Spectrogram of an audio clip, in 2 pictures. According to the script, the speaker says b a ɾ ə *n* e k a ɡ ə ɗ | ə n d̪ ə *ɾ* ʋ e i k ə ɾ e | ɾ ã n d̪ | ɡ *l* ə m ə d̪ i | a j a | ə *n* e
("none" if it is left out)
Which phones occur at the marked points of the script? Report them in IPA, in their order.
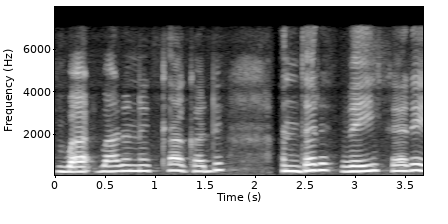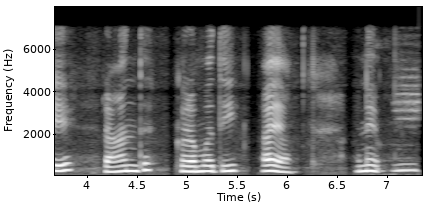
n, ɾ, ɾ, n

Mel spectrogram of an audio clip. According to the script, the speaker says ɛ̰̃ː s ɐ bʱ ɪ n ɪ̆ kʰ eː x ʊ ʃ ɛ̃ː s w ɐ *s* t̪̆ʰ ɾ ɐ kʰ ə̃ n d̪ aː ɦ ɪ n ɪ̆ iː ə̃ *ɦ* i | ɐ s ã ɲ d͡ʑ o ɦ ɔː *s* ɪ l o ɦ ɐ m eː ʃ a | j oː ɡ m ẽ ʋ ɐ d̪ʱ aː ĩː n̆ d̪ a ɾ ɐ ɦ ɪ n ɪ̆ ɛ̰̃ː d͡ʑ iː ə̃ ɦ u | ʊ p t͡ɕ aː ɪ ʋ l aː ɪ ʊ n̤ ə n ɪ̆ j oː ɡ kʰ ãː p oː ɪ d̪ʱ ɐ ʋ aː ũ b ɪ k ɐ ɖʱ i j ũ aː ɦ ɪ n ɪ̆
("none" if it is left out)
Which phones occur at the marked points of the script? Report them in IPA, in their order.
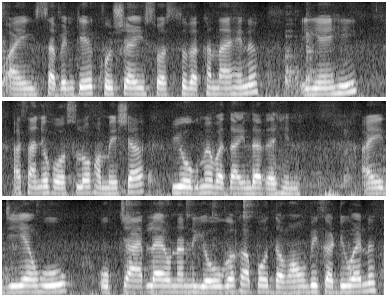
s, ɦ, s

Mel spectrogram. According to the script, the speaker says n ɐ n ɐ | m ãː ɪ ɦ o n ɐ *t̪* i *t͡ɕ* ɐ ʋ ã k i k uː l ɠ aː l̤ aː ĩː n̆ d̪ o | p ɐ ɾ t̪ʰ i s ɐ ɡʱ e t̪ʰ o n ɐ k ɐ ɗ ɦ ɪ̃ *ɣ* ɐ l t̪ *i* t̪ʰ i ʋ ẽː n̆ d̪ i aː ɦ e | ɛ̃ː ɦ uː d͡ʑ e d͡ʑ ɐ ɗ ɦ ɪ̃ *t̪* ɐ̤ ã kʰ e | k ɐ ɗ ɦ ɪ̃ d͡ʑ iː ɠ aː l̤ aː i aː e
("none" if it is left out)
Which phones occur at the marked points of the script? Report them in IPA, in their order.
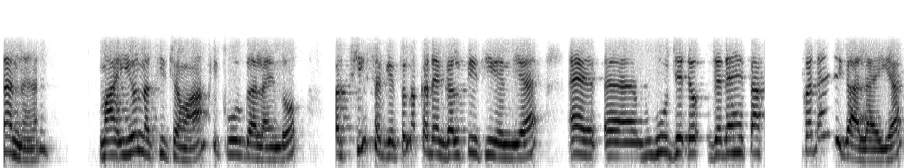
t̪ʰ, t͡ɕ, ɣ, i, t̪

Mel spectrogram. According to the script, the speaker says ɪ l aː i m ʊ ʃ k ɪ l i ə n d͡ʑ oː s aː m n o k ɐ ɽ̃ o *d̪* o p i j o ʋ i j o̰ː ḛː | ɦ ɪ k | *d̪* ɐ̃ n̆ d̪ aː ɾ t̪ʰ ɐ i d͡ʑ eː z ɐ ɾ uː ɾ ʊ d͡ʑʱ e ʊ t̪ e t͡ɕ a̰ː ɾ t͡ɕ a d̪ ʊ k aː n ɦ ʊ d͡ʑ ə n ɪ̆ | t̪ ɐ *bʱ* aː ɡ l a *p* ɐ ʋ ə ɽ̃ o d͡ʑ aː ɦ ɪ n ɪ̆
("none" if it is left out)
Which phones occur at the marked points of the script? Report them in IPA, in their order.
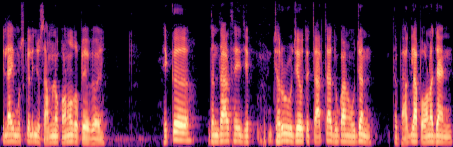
t̪, d̪, bʱ, p

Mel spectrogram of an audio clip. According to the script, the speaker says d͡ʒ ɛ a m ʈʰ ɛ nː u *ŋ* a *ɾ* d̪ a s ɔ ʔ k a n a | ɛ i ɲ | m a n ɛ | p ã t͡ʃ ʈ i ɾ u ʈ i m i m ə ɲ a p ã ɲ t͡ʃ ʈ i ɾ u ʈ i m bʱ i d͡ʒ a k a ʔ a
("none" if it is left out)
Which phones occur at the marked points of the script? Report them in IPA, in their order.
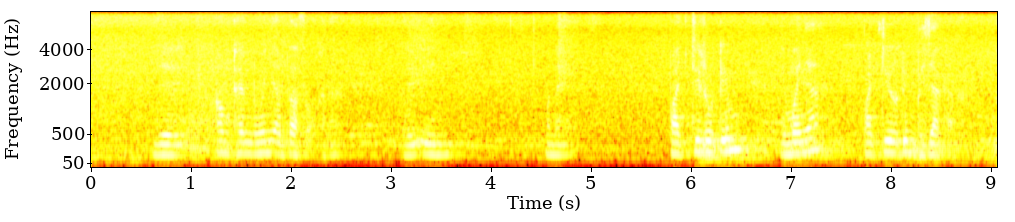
ɲ, ɾ

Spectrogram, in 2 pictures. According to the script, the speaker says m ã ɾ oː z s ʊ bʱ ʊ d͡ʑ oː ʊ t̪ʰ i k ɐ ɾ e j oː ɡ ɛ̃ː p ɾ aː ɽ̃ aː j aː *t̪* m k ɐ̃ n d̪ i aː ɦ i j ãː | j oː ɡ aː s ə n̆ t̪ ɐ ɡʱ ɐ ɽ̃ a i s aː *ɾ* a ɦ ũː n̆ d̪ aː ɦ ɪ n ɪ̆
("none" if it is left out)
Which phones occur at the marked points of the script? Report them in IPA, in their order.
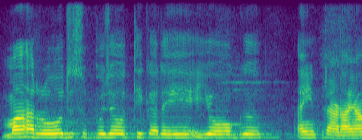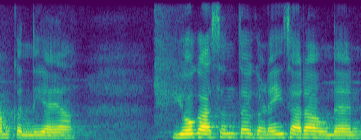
none, ɾ

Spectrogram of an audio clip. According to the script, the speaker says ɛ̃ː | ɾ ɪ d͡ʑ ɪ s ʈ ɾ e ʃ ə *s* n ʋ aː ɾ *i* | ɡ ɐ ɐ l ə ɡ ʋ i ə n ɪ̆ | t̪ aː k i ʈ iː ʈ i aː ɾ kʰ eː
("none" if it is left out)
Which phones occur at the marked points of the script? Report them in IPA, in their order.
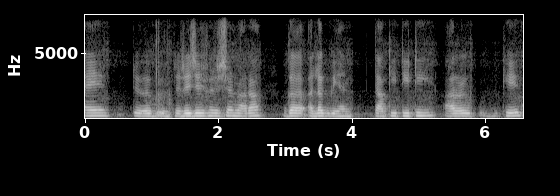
none, a

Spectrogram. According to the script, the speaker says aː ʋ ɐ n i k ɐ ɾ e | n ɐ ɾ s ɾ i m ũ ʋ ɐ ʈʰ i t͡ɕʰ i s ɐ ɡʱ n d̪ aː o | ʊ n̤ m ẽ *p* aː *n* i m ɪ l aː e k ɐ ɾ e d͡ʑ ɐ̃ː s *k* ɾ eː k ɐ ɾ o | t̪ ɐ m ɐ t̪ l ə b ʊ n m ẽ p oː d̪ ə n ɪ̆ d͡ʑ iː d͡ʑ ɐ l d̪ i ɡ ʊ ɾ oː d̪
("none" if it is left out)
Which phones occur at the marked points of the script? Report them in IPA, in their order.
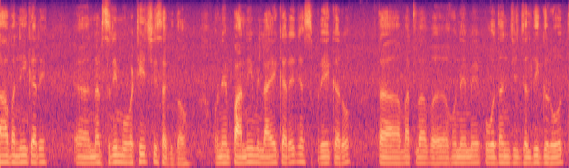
p, n, p

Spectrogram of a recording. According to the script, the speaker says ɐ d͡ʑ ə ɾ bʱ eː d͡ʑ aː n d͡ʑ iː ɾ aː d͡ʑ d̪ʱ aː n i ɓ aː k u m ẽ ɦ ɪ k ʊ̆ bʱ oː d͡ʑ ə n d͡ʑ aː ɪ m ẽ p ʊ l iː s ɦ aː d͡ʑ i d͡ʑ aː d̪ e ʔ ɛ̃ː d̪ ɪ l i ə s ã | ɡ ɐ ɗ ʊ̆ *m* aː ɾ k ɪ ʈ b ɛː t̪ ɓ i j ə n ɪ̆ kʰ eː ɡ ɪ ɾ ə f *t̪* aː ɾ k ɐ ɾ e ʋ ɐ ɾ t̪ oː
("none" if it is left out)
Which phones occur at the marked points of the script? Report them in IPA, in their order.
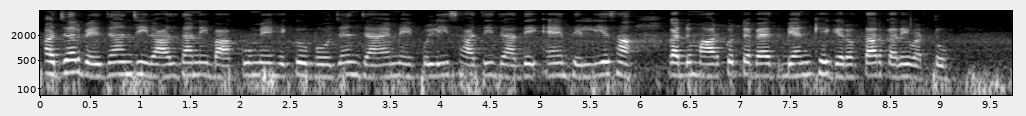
m, t̪

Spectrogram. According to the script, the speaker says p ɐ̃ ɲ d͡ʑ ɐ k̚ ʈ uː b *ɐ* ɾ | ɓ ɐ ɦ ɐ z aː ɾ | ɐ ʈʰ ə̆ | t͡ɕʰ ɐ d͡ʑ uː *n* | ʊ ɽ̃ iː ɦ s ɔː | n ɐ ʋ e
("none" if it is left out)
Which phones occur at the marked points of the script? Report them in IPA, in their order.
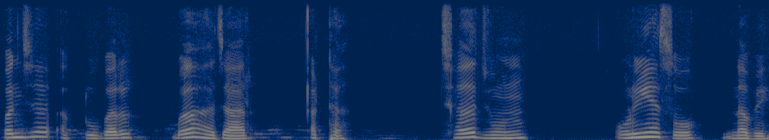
ə, n

